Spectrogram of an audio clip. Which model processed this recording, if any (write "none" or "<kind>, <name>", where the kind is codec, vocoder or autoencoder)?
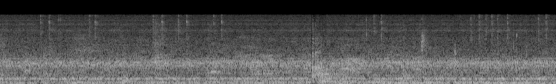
none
